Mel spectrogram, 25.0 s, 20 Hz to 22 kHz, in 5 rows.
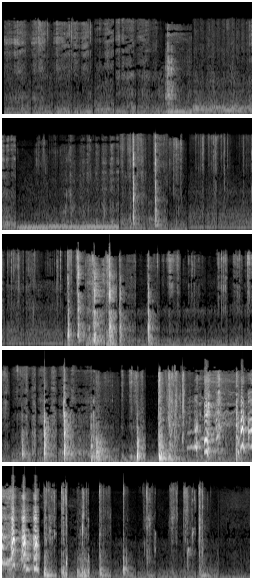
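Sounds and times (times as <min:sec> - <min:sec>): peeler scraping potato skin: 0:13.0 - 0:16.1.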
